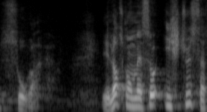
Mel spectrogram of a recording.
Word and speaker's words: ichthus: ichthus.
